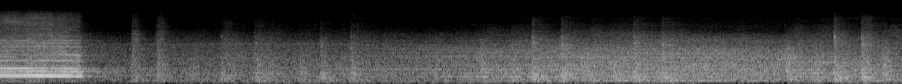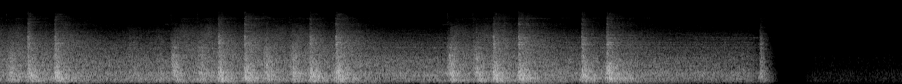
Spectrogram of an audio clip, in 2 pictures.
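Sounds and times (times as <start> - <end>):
train wheels rumbling: 0.0 - 16.8
clickety-clack over rail joints: 1.3 - 3.8, 4.8 - 7.0, 7.7 - 12.8, 13.4 - 15.5.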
